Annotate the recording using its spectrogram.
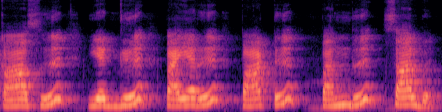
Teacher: உகரம்தான் தனக்குரிய ஒரு மாத்திரை அளவிலிருந்து குறுகி அரை மாத்திரையாக ஒலிக்கும் · ஒலிக்கும் இப்ப நம்ம இந்த பாடத்துக்குள்ள போகலாம் குசுடு துபுற ஆகிய வல்லின உகரங்களும் ஒரு சொல்லினுடைய இறுதியில வரும்போது ஒரு மாத்திரைக்கு பதிலாக அரை மாத்திரை அளவே ஒலிக்கும் இவ்வாறு தனக்குரிய ஓசையில் குறைந்து ஒலிக்கும் உகரம் குற்றியல் உகரமாக அப்ப இந்த குசுடு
